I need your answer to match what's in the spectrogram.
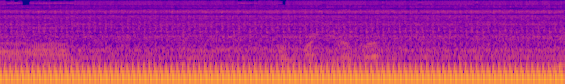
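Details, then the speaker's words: EF-DET engine with a jerking, stumbling complaint, started right after the ignition coil was replaced: smooth, even idle with a steady low hum and no misfire or jerks, running cleanly. "okey dah pasang kita Start. Okey dia hidup tak ada fire tu."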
